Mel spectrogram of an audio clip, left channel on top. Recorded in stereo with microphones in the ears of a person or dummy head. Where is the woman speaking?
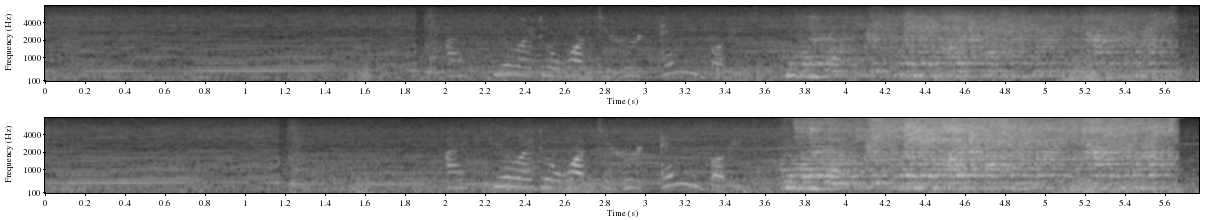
20° right (ahead or behind).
